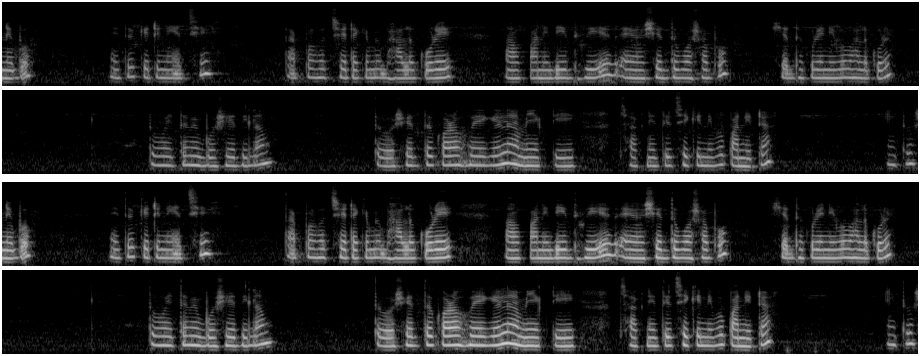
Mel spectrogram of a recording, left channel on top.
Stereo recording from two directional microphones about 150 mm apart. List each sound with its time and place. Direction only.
0.0 s a sound: 30° right (ahead or behind)
1.0 s a child's voice: 30° right (ahead or behind)
10.6 s a child's voice: 30° right (ahead or behind)
12.9 s a child's voice: 30° right (ahead or behind)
